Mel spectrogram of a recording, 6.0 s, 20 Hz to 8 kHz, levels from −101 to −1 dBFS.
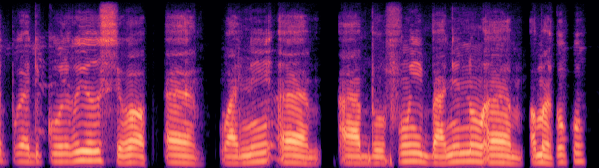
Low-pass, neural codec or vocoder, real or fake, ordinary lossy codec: none; none; real; none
